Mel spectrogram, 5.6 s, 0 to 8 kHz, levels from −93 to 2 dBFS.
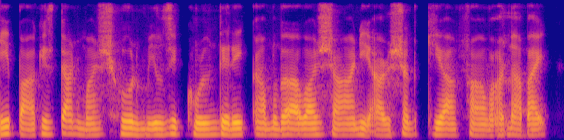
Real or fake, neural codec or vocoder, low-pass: fake; autoencoder, 22.05 kHz, a latent of 192 numbers a frame, VITS, trained on one speaker; 7.2 kHz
